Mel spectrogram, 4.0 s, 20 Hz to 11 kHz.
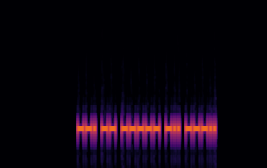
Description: Morse code, heard as a keyed tone, about 40 wpm, 700 Hz. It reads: GM0D8
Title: Code Groups - 5 Letter:Numbers - 40wpm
